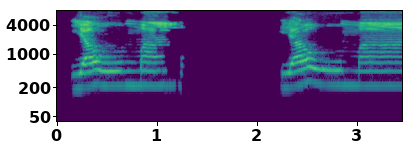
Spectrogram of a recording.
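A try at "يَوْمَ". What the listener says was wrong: mahnya gak panjang. Yauma.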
